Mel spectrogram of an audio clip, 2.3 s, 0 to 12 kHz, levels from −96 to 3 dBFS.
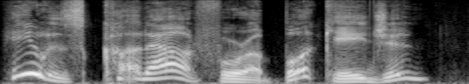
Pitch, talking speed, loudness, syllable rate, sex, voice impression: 185 Hz, 205 wpm, -15 LUFS, 4.3 syllables/s, male, very masculine, slightly old, thick, slightly sincere, slightly friendly, wild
